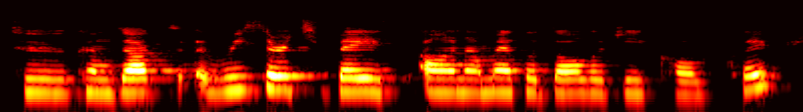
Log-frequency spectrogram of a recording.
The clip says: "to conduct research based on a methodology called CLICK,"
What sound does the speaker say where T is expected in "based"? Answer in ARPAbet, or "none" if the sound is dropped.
T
